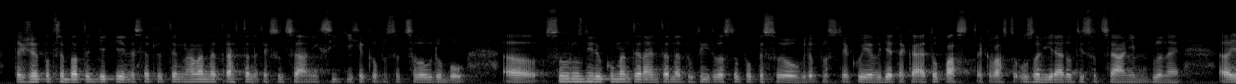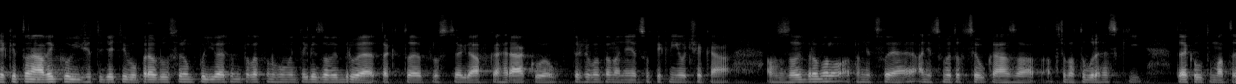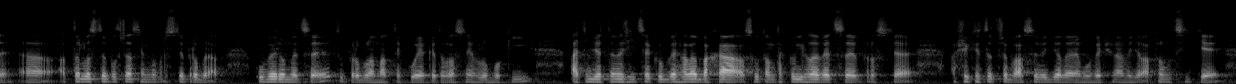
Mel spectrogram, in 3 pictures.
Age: 20-39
